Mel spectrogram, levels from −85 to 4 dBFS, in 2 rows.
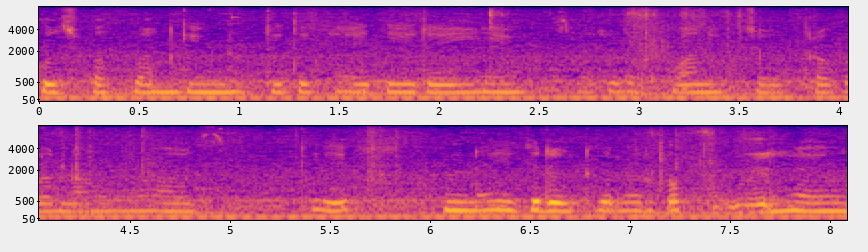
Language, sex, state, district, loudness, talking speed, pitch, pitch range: Hindi, female, Bihar, Jamui, -20 LUFS, 135 wpm, 105 Hz, 105-110 Hz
